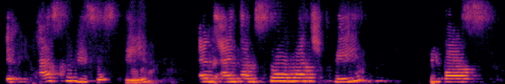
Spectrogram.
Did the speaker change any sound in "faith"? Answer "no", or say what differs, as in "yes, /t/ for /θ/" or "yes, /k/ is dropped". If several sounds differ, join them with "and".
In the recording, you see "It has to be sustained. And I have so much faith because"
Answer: yes, /s/ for /θ/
